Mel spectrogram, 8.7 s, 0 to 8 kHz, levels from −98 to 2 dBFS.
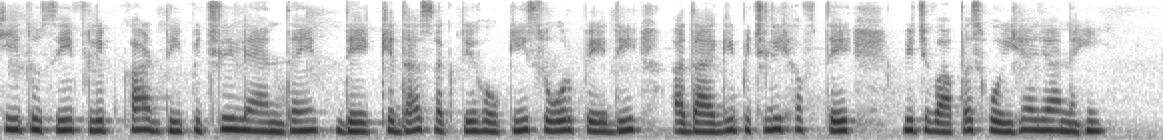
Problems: background sounds at intervals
